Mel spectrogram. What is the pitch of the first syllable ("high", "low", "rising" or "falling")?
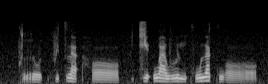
low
